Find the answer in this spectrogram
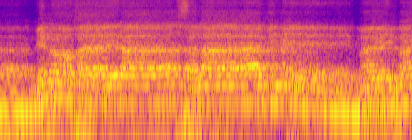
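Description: Men chanting a Mouride khassida (Arabic devotional poem) with no instruments, in long, drawn-out melodic phrases. Breath breaks fall about half a second in and again near the end.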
